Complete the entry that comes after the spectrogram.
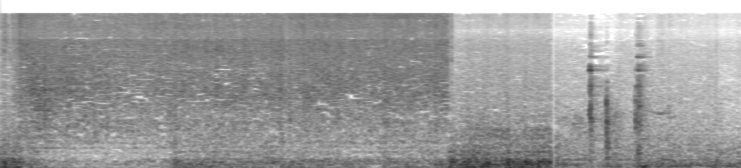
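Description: Leafy greens dropped into hot oil in a wok, sizzling loudly; the sizzle cuts off about four and a half seconds in. Near the end come a few sharp ceramic clinks as a bowl is set down on a table.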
